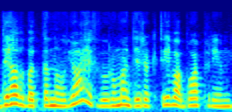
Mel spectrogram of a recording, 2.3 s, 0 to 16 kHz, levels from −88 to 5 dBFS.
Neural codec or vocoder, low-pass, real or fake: codec, 16 kHz in and 24 kHz out, 0.8 kbps, FocalCodec, streaming, 65536 codes; 10.8 kHz; fake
